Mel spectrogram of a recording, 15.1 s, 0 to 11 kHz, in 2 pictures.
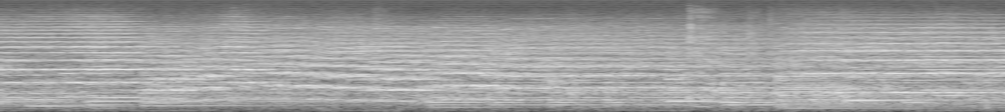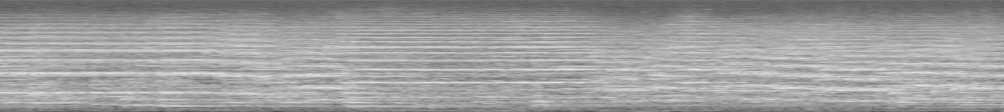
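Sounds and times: violin ensemble playing: 0.0s - 15.0s.

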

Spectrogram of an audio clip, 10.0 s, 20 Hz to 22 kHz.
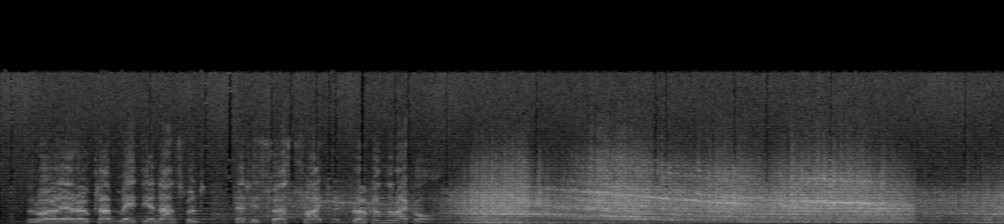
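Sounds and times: jet engine roaring with whine: 2.2s - 10.0s.

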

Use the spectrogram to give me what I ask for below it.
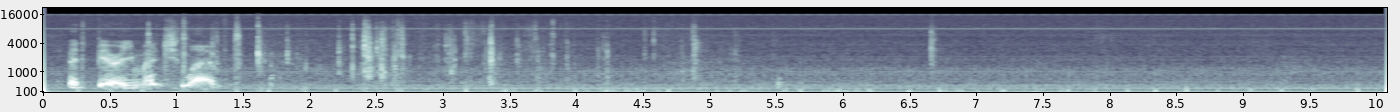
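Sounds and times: papers handled near microphone: 0.8s - 5.3s.

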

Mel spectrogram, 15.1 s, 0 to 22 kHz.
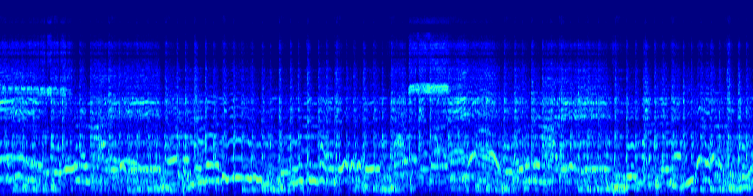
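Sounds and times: amplified singing: 0.0s - 15.0s
fast drum beat: 0.0s - 15.0s.

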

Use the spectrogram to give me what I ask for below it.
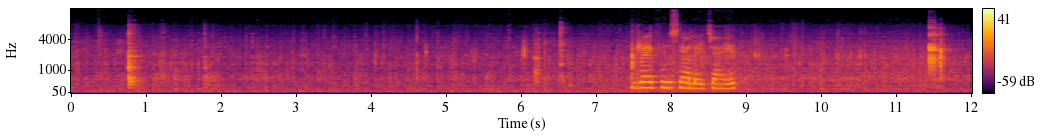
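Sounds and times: milk bubbling: 0.0s - 12.0s
spoon stirring in a pan: 0.4s - 2.8s, 3.8s - 6.9s
spoon clacking against pan: 0.8s - 1.1s.

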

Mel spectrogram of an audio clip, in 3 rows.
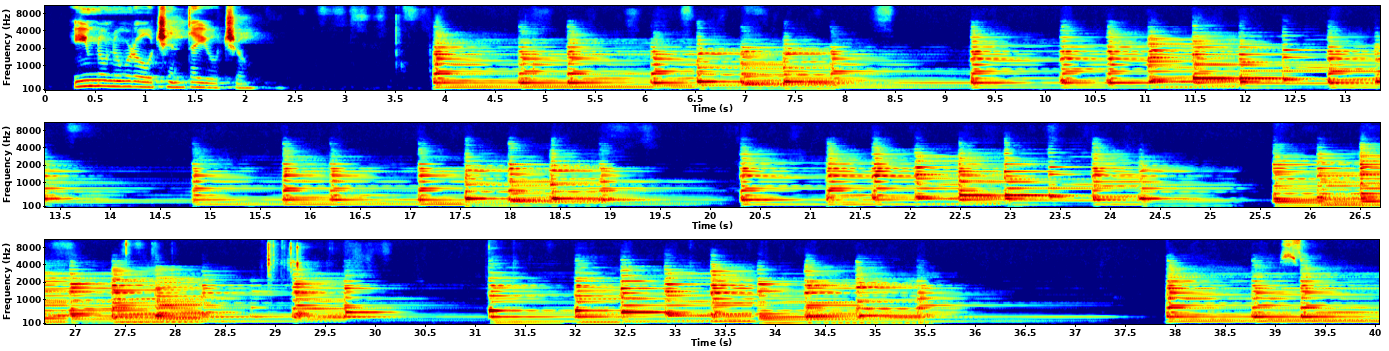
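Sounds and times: piano playing hymn chords: 3.9s - 40.0s.

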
